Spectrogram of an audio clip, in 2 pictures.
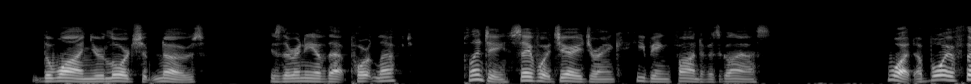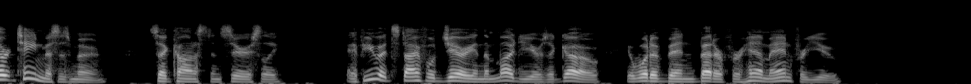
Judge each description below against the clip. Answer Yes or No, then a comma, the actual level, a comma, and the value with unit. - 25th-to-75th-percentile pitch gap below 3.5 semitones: No, average, 4.5 semitones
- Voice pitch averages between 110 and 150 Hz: Yes, low, 135 Hz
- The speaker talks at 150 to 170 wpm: Yes, average, 165 wpm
